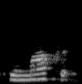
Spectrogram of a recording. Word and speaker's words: democracy: word is a noun democracy the stress is on the second syllable but when it comes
